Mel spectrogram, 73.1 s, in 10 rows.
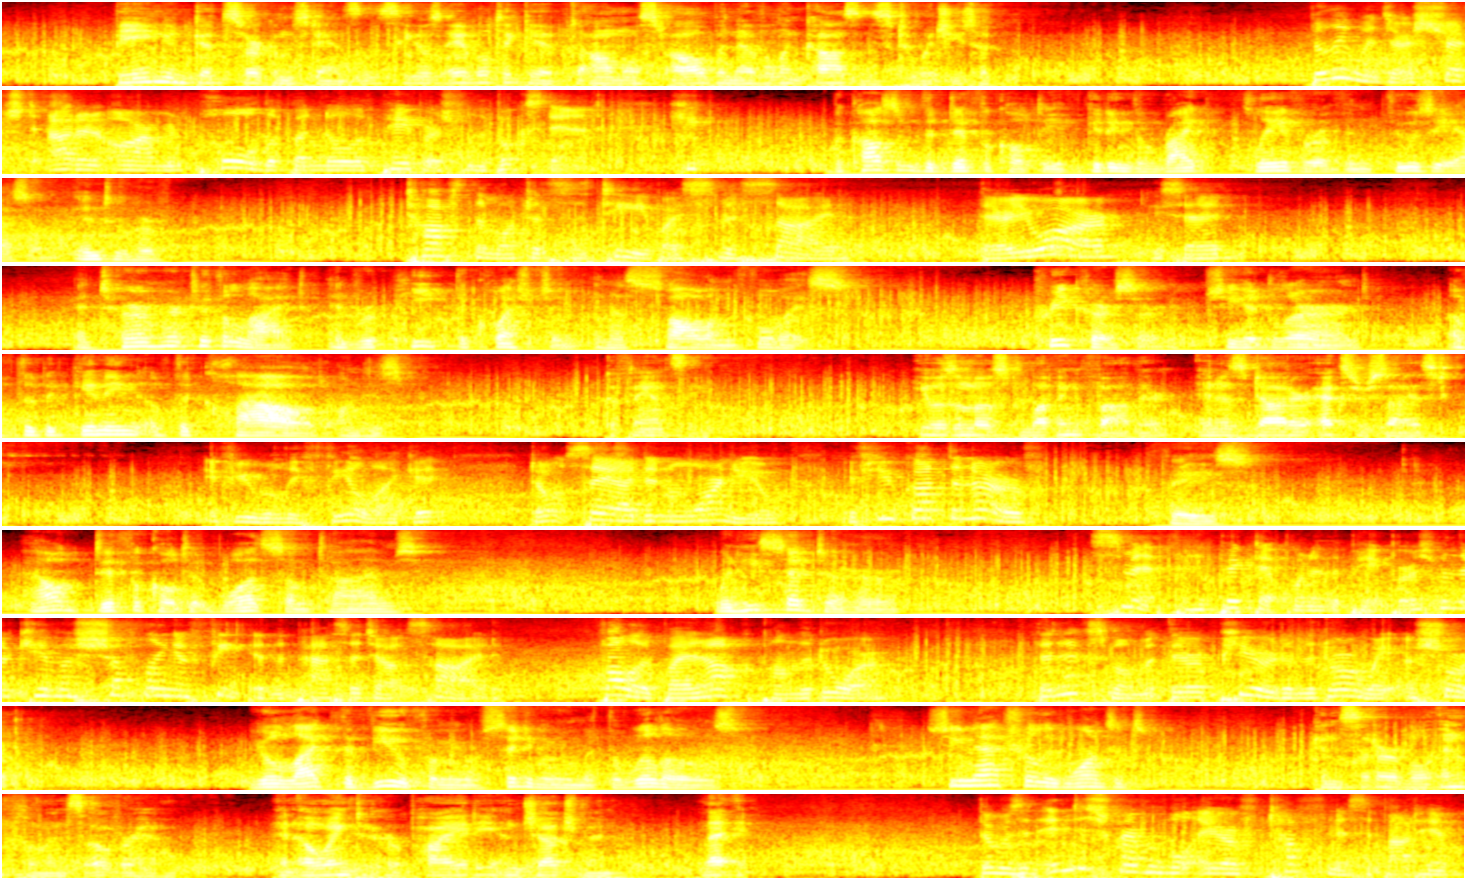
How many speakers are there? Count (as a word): three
